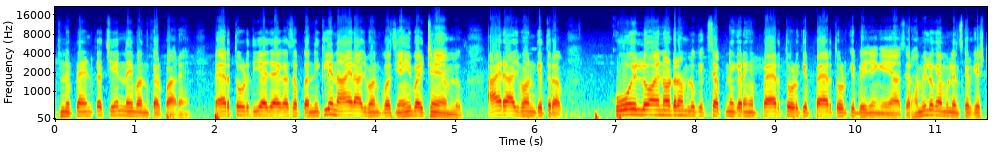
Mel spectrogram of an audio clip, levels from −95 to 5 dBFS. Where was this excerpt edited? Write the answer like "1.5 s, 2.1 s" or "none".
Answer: none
